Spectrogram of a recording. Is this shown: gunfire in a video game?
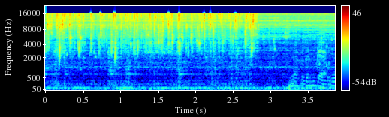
no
